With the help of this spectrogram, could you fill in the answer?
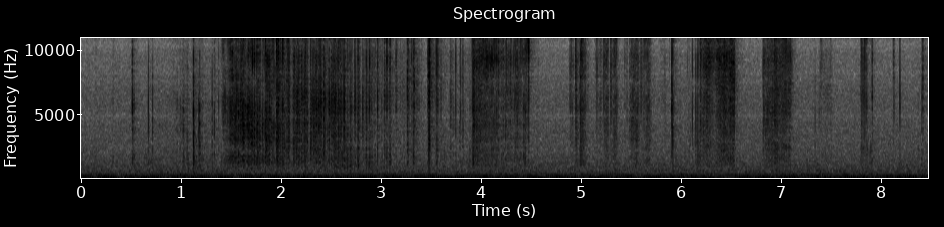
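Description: Long nails scratch along the bead rows of a long gold-tone metal bead necklace with a chain fringe, then the fringe is lifted and stroked. The result is bright, dense rustling and clicking, with a steady low hum underneath.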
